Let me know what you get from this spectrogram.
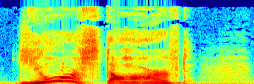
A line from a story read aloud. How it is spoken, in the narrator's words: Johnny was so indignant he nearly squeaked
